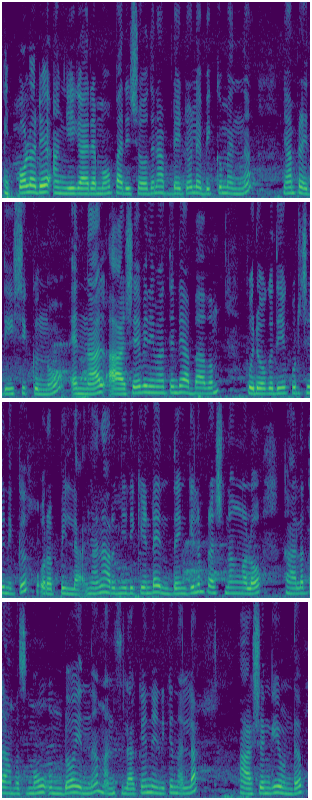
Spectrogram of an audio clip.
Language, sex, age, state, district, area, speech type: Malayalam, female, 18-30, Kerala, Kozhikode, rural, spontaneous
